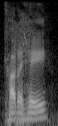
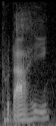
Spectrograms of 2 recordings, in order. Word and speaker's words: Cudahy: Cudahy. Some people pronounce it Kudahi.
